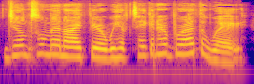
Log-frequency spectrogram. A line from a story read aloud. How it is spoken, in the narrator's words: He laughed and continued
